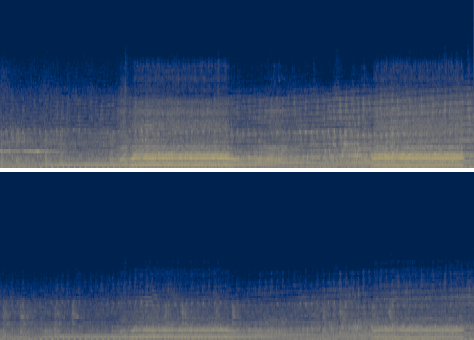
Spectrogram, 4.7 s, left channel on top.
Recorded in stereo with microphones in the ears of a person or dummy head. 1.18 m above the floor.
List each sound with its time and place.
0.0 s a helicopter: 65° left (ahead or behind); by 4.8 s 70° left (ahead or behind)
1.2 s an alarm: 65° left (ahead or behind)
